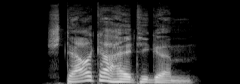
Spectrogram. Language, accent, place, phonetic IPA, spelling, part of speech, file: German, Germany, Berlin, [ˈʃtɛʁkəhaltɪɡəm], stärkehaltigem, adjective, De-stärkehaltigem.ogg
- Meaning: strong dative masculine/neuter singular of stärkehaltig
